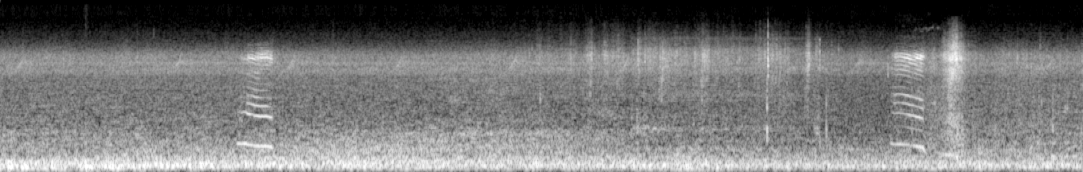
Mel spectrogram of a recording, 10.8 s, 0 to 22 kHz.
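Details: Young mother monkey, on the second day without her missing baby, gives short, tonal, falling cries at about 2.5 and 9 seconds over steady low engine-like rumble and hiss.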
